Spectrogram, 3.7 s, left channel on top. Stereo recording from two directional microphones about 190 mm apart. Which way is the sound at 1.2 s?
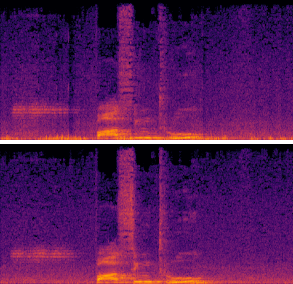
35° right (ahead or behind).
